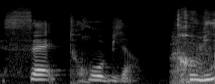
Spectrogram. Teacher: we also use trop for too much with the silent P to mean très for very.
